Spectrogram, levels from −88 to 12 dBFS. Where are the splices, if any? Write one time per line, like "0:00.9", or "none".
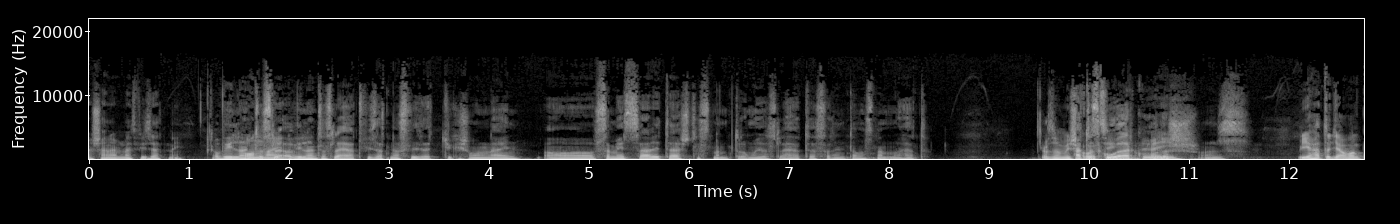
none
